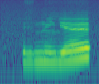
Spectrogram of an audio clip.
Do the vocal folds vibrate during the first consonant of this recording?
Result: yes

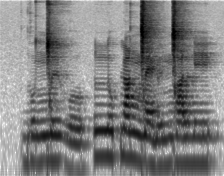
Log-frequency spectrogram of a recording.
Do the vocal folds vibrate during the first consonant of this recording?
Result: yes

